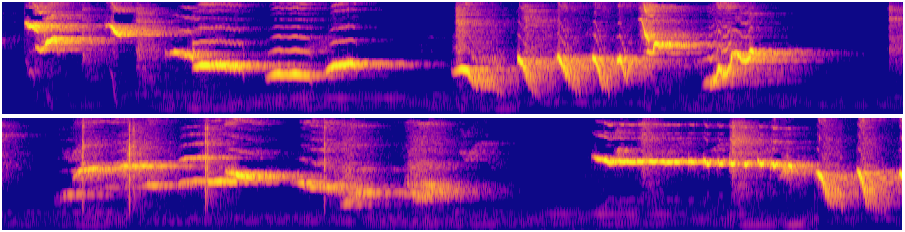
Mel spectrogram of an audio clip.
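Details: White-rumped shama in morning song used to set off other birds: descending whistled notes, a run of sharp upslurred notes, warbled level phrases, then a rapid fluttering series at the close, with a low steady hum.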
